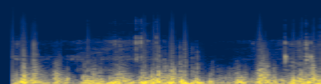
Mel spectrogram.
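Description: Wind buffeting the camera's microphone: a loud, gusting low rumble.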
